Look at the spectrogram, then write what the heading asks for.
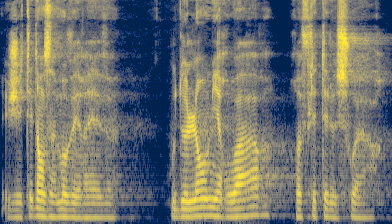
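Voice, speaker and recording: Slow, low-voiced man reciting poetry. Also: flat delivery. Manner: solemn, measured, pausing between phrases. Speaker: poet narrator. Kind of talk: poetry recitation over a film. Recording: long reverb, clear background noise.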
